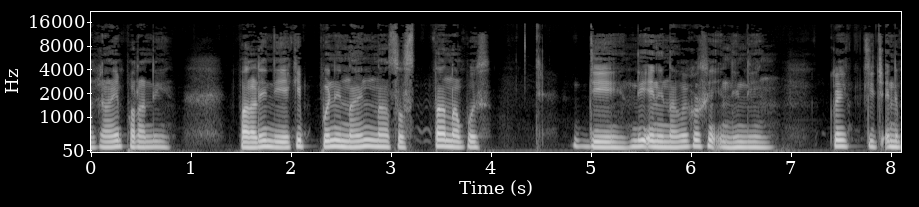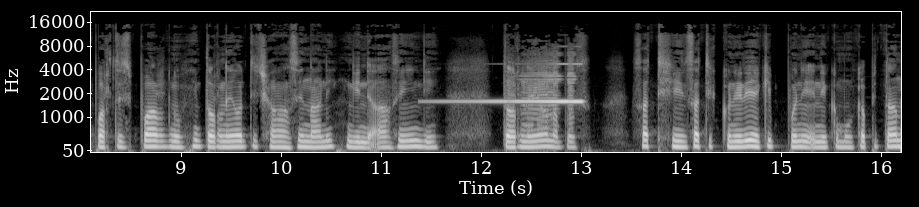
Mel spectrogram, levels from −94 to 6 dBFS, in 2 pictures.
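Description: A speech recording in which, from 11.38 to 13.08 s, a steady 1.6 kHz tone swells over about a second and a half into a squeal standing a few decibels above the voice. This is loudspeaker feedback squeal: the microphone re-amplifies its own loudspeaker until that frequency runs away.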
